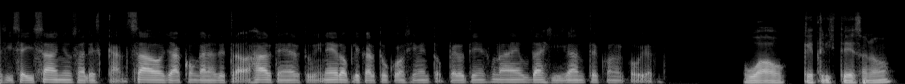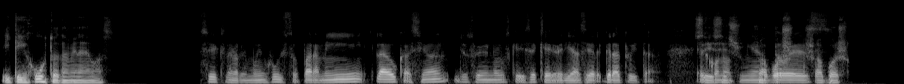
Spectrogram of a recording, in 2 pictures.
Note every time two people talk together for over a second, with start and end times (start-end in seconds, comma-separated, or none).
16.0-17.4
